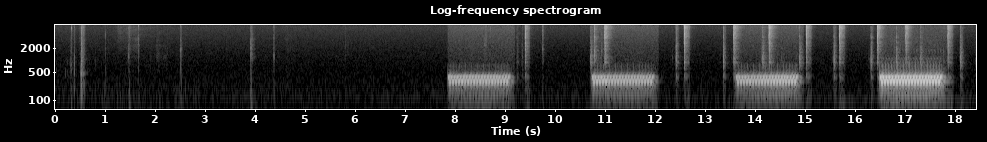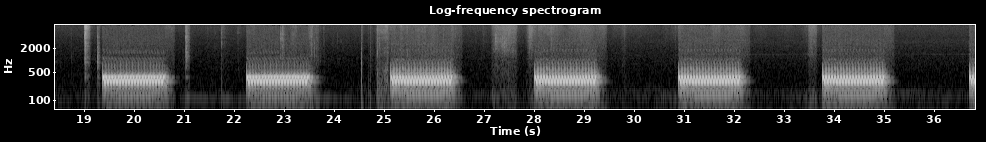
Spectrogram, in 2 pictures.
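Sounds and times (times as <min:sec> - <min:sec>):
telephone line tones of a call being dialed: 0:07.8 - 0:09.2, 0:10.7 - 0:12.1, 0:13.6 - 0:15.0, 0:16.4 - 0:17.9, 0:19.4 - 0:20.8, 0:22.2 - 0:23.7, 0:25.1 - 0:26.6, 0:28.0 - 0:29.4, 0:30.9 - 0:32.3, 0:33.8 - 0:35.2.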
